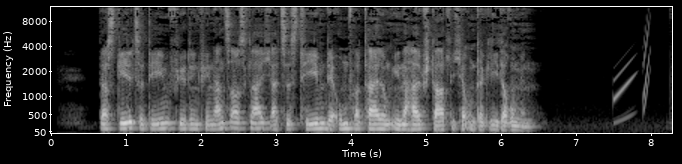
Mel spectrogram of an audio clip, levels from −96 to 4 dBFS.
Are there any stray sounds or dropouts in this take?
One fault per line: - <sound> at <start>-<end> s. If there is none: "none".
- chirp at 7.5-8.0 s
